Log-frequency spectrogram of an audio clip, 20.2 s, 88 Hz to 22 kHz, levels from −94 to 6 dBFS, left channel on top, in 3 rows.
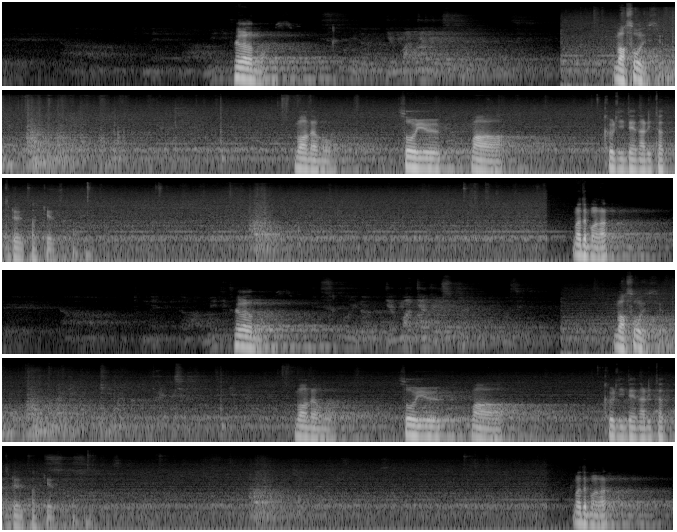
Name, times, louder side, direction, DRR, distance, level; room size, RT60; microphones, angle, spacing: voice 1, 0.6-1.0 1.4-2.5 3.1-5.2 6.0-6.2 7.0-9.4 13.8-15.1 15.4-17.3 19.1-19.6, equal, 65° right, -5 dB, 6.9 m, -52 dB
voice 2, 2.3-2.6 6.1-6.5 9.7-10.1 10.7-11.1 11.4-11.7 12.8-14.0 19.2-19.5, left 3 dB, 35° left, 11 dB, 0.4 m, -25 dB
sound 1, 5.6-18.9, left 3 dB, 55° left, 0.9 m, -43 dB
26.0 x 23.0 x 5.2 m, 2.9 s
head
